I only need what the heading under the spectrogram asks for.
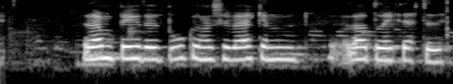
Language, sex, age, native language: Icelandic, female, 11, Icelandic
